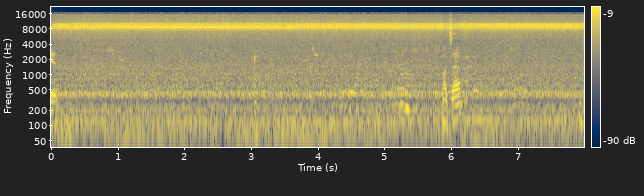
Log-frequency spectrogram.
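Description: Honeybee swarm buzzing with a steady low hum at close range as the bees crawl up a wooden ramp into a hive. A steady high-pitched tone runs above the hum.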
